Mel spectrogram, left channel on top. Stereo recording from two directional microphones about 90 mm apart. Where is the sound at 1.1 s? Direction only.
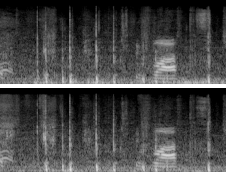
15° left (ahead or behind).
